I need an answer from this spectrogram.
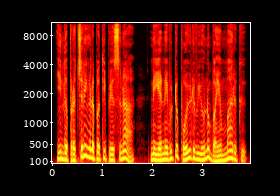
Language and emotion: Tamil, fearful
